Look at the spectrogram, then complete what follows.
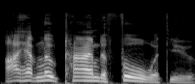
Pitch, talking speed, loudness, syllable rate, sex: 145 Hz, 245 wpm, -16 LUFS, 4.4 syllables/s, male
